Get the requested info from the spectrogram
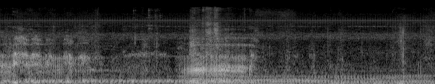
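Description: A dog vocalizing in two short bursts, one at the start and one about two seconds in, over a steady low background hum.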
